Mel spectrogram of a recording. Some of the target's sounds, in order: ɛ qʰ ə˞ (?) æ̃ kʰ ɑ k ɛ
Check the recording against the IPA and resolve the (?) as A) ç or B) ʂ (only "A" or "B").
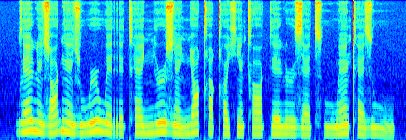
A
